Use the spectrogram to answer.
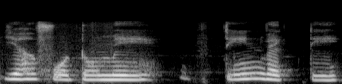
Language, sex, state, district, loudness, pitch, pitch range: Hindi, female, Chhattisgarh, Raipur, -14 LUFS, 220 Hz, 215-245 Hz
